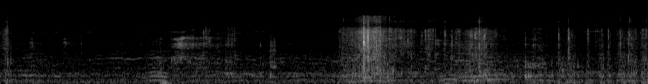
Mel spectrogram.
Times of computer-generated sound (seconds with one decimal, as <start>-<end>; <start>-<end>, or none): 0.0-2.3; 4.3-5.3; 6.1-6.5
